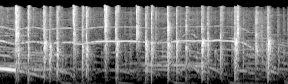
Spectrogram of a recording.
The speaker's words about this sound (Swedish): Applåder!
